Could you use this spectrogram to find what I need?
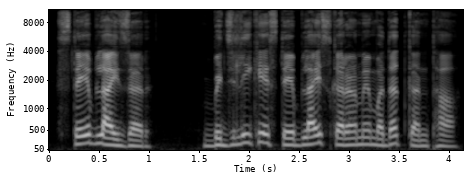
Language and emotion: Sindhi, neutral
